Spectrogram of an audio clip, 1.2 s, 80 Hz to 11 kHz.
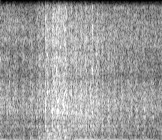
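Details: Gatoma GT150A motorcycle, warm after a 10 km ride, restarted on its year-old battery: brief burst of starter whirr, then the engine catches and blips up cleanly over a steady low hum; starts fine, battery still judged bad.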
